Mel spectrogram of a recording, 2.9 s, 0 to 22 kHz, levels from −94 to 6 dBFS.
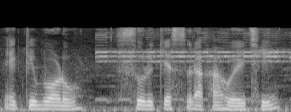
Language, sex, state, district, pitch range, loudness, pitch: Bengali, male, West Bengal, Cooch Behar, 115-130 Hz, -16 LUFS, 120 Hz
